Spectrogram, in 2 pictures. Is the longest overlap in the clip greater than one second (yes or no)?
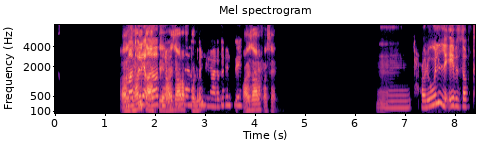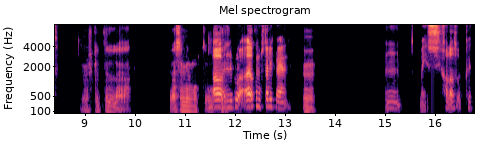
yes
